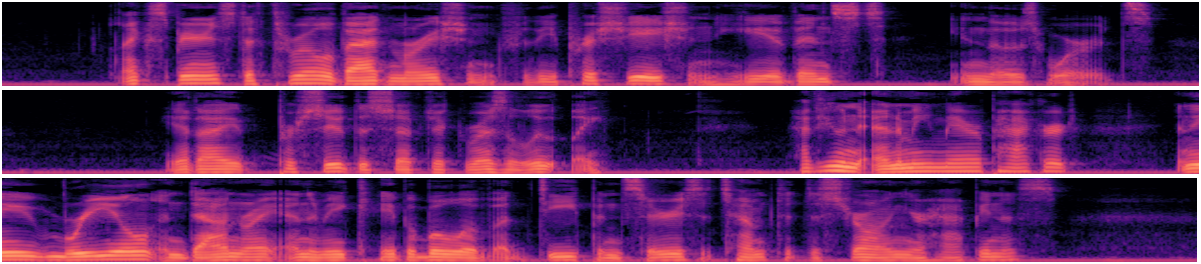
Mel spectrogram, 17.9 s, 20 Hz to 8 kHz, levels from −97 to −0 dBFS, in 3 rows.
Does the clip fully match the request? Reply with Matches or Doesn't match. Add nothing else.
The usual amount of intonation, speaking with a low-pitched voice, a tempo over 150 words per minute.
Doesn't match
